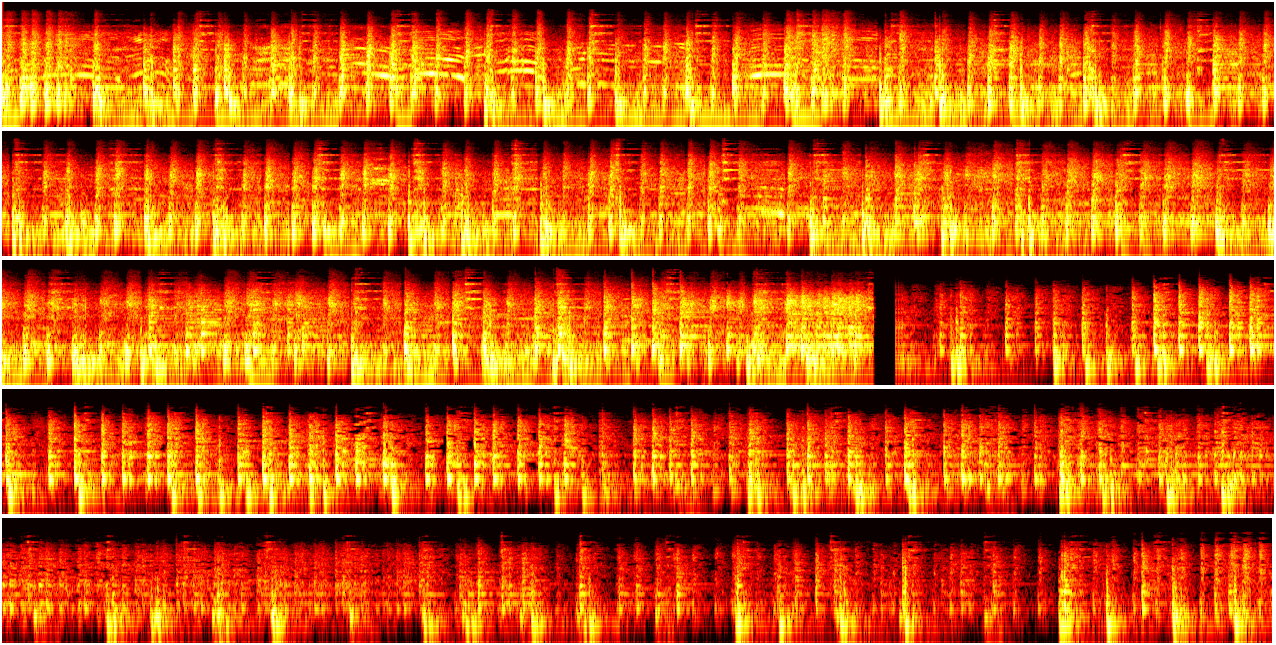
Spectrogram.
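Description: Dhol-tasha drumming: a dense, fast roll of tasha drums over the heavier beats of dhol barrel drums, without a break. A little past halfway the sound cuts abruptly and goes on duller, with less treble.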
